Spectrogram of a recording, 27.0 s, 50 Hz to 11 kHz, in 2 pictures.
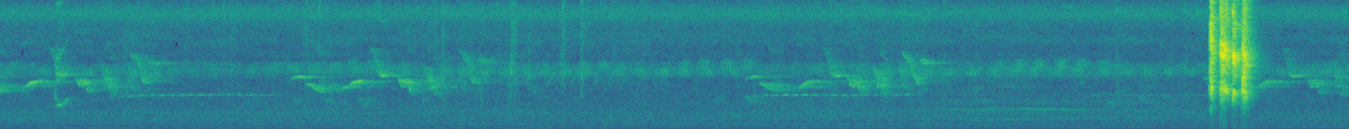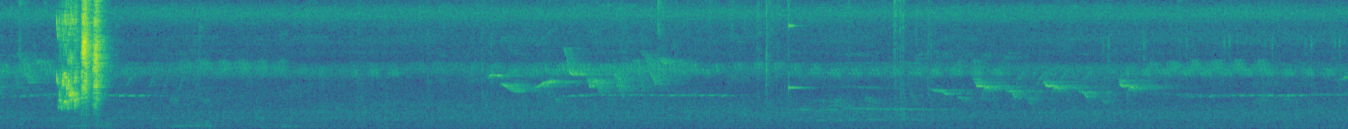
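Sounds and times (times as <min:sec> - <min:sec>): budgerigars chirping and warbling: 0:12.1 - 0:12.6, 0:14.1 - 0:14.6
loud harsh bird squawks: 0:12.1 - 0:12.6, 0:14.1 - 0:14.6.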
